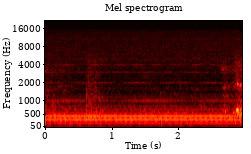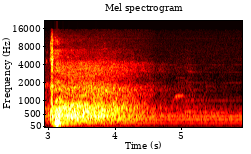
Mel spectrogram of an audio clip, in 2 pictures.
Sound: laughter

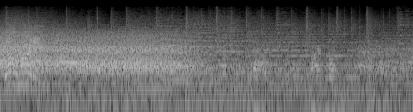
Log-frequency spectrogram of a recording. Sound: cheers

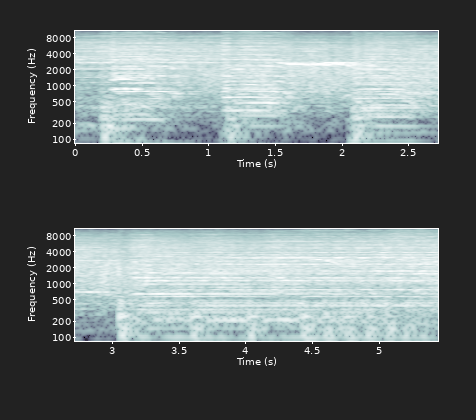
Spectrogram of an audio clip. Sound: audience applauds

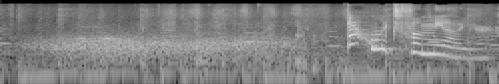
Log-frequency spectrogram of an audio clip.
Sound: wind blowing

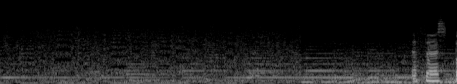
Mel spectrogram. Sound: water splashing

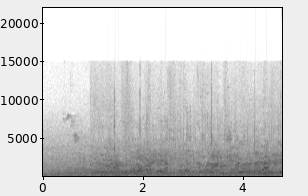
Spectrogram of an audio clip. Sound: chattering

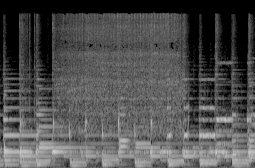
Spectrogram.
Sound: drill noise

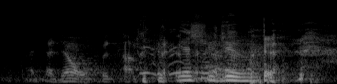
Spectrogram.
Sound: members laughs

